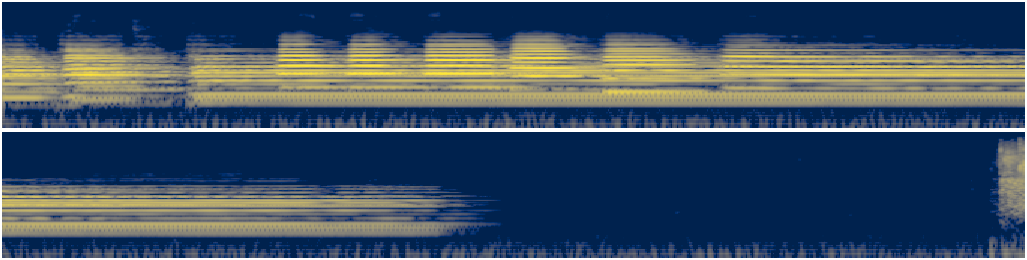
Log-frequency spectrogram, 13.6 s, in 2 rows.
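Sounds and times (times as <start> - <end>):
trombone quartet playing a waltz: 0.0 - 9.9.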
